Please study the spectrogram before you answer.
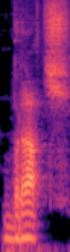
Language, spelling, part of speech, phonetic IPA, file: Polish, brać, verb / noun, [brat͡ɕ], Pl-brać.ogg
